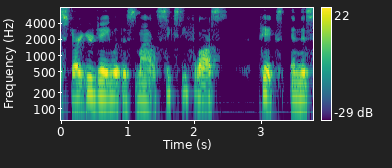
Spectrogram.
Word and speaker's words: Smyl: This is called Smile. That's the way it's spelled. SMYL.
